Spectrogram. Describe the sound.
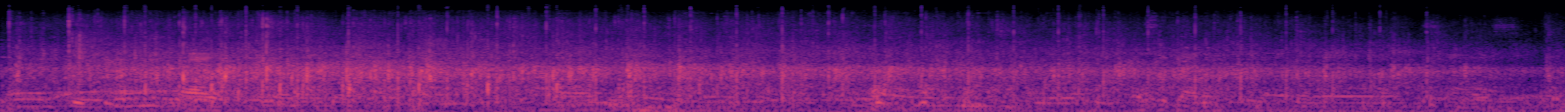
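Sustained audience applause, a dense wash of many hands clapping at a steady level for about eight seconds, with faint voices and cheers mixed in, as the audience welcomes ten-time Grammy Award-winning pianist and band leader.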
